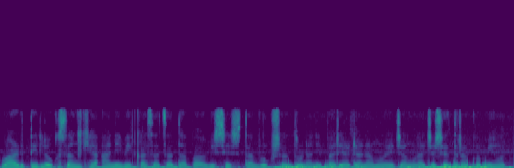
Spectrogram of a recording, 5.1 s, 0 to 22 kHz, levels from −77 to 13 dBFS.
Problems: constant background noise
